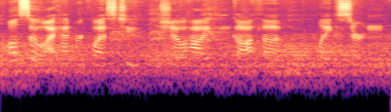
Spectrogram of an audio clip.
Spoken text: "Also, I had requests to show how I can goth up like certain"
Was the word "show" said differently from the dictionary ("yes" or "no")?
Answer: no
